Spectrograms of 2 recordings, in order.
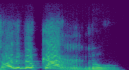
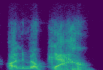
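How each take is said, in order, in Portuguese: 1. O R duplo tem o som do sul do Brasil. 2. O R duplo tem o som carioca. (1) "é hispano, não é? Ou é sulista" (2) "você sabe que é carioca ou é nordestino ou é mineiro"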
